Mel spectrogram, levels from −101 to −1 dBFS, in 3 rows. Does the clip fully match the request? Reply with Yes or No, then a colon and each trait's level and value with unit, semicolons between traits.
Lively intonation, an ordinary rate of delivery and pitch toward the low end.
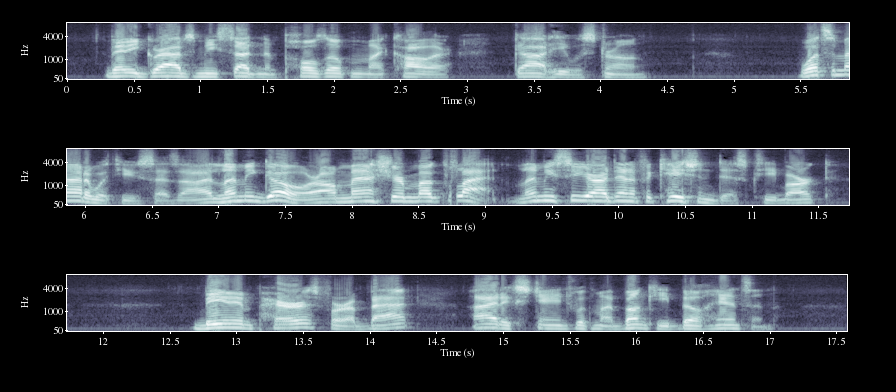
Yes: wide, 6.6 semitones; average, 170 wpm; low, 130 Hz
